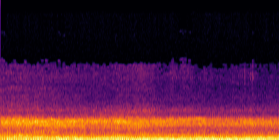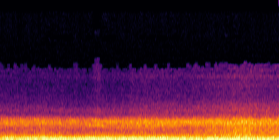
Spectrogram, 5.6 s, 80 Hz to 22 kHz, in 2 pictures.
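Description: A Yamaha Lexi scooter engine idles steadily after a change to Silkolene 20W50 oil, giving a continuous droning hum with a faint rattling tick, close and even in level, swelling slightly near the end.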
